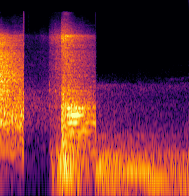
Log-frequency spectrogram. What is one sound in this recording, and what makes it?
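A long metal beam crashes onto a concrete floor and clangs in a large echoing hall.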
